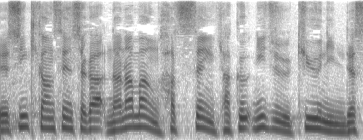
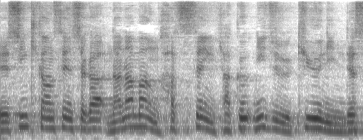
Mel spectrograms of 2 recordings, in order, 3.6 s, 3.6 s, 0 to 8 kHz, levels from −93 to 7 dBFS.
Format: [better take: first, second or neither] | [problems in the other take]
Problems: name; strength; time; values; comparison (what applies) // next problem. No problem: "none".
first | room echo; dies away in 0.9 s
